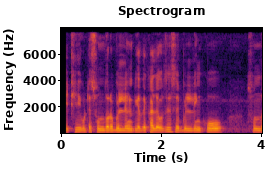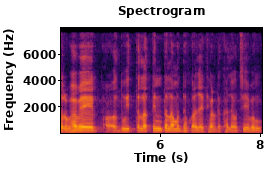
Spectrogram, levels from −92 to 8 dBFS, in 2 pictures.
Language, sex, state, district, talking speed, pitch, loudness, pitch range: Odia, male, Odisha, Malkangiri, 155 wpm, 120 Hz, -18 LUFS, 115-125 Hz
